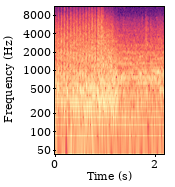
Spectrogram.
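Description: Rapid automatic gunfire from a film soundtrack, a fast string of shots that stops about a second in, leaving a steady drone.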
